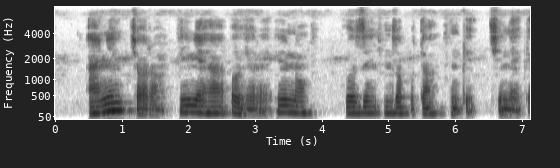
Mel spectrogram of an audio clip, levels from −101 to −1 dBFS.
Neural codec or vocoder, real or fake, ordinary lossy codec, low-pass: none; real; none; none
